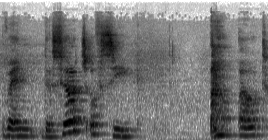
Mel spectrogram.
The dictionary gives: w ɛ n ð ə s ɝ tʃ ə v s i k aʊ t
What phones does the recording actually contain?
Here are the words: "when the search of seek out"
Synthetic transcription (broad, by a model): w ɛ n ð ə s ɝ tʃ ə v s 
